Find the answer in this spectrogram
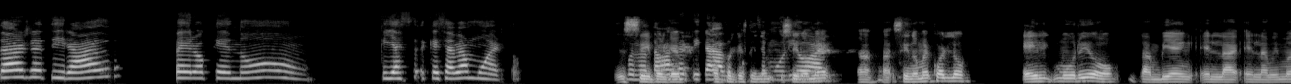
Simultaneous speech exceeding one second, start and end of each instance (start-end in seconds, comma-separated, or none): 6.2-8.3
